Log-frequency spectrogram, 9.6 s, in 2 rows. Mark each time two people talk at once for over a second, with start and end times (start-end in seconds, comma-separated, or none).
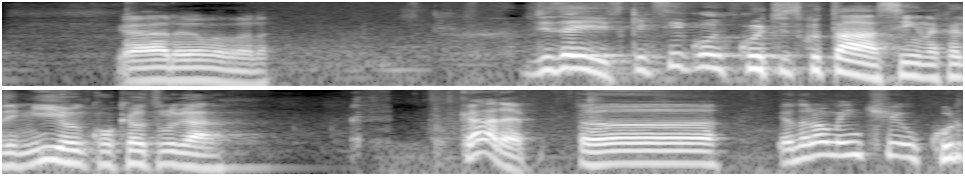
none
